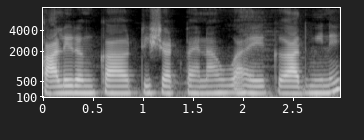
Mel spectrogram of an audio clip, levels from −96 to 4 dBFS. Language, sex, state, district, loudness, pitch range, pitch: Hindi, female, Uttar Pradesh, Etah, -20 LUFS, 180-185 Hz, 180 Hz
